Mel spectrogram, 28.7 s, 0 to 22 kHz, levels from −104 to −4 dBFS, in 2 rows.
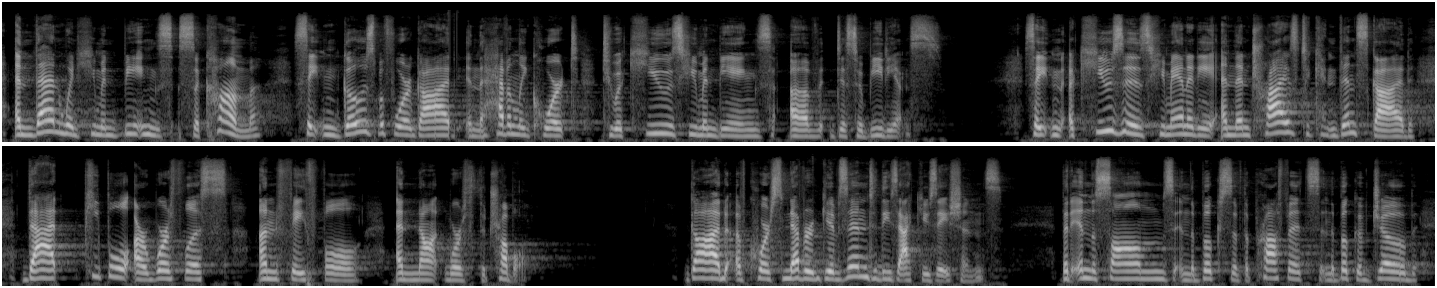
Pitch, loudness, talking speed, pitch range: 215 Hz, -37 LUFS, 130 wpm, 195-235 Hz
